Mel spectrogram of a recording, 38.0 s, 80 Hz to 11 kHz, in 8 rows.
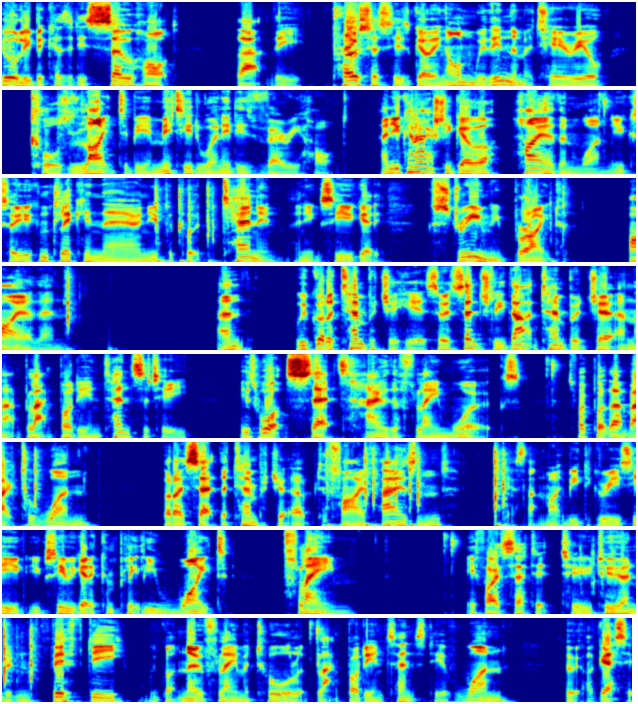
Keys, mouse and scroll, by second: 9.2 click, 10.7 KP_1, 10.9 KP_0, 11.1 KP_Enter, 12.7 scroll up 1, 12.9 scroll down 1, 13.9 shift+middle click, 23.1 click, 23.8 KP_1, 23.9 KP_Enter, 25.2 click, 26.2 KP_5, 26.5 KP_0, 27.5 KP_Enter, 31.8 click, 32.9 KP_2, 33.4 KP_Enter, 35.6 click.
